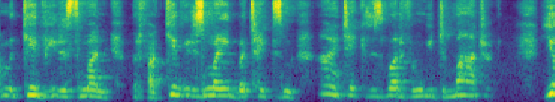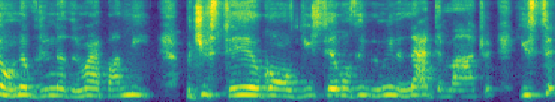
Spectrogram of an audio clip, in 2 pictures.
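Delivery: acted-out whispered arguing, hushed and heated. Retelling two people arguing far across the yard, acting out their whispered fight. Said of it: "they were whisper fighting".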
